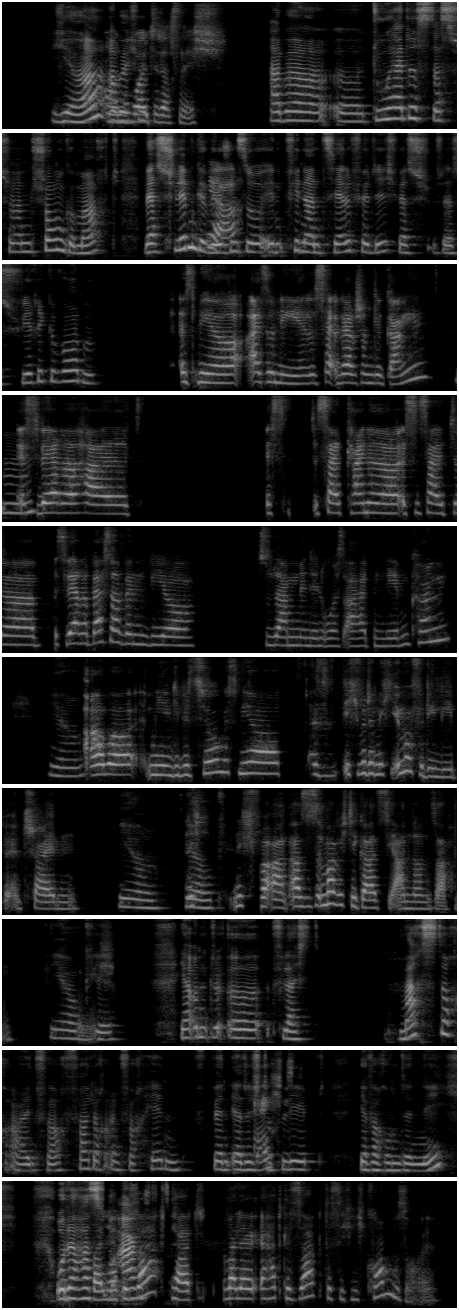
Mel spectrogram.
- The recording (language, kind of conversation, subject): German, unstructured, Wie zeigst du deinem Partner, dass du ihn schätzt?
- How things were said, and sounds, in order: other background noise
